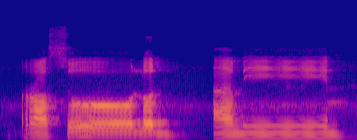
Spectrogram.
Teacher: Jadi ketika ada dhammah tanwin ketemu dengan alif, maka dhammahnya atau tanwinnya itu dibaca dengan jelas, tidak boleh mendengung.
